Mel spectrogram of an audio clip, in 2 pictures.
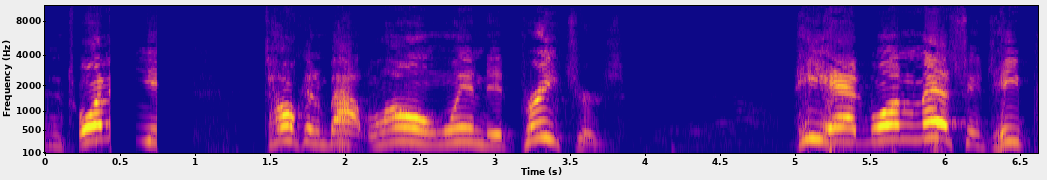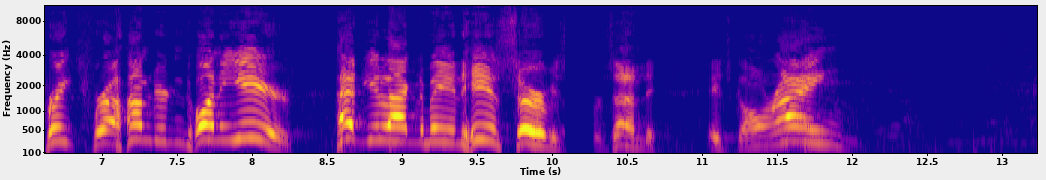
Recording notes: Recorded January 15, 2023 - Sunday Morning Service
